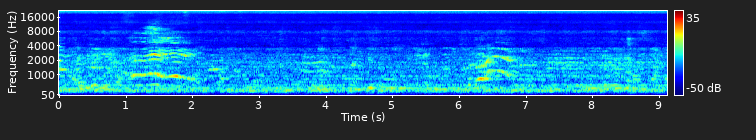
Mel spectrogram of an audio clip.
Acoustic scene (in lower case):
park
